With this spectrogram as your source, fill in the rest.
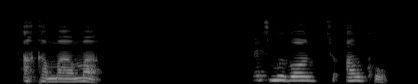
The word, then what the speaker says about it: akamama: Auntie in the Cook Islands Māori language is akamama. This is made up of two words. The first word being aka, this is spelled A-K-A. Repeat after me. Aka, aka. And the second word is mama, spelled M-A-M-A. Repeat after me. Mama, mama. Put these words together, you have akamama, akamama.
